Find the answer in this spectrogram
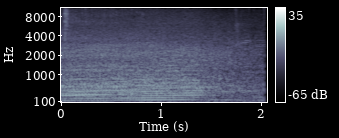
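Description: Citroën 2CV's air-cooled flat-twin engine running steadily as the small car drives off, its note dropping in level about a second and a half in.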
